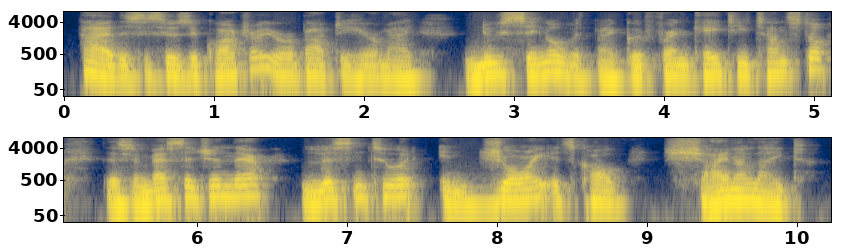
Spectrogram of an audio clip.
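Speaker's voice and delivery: on-air radio announcer delivery. Asked by the host to introduce your latest single, BBC Radio 2 DJ voice. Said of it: "I'll put my best B B C Radio two D J voice on".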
